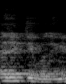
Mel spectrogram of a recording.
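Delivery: एडजेक्टिव low and soft, d silent; spoken-English एडजेक्टिव with silent d; correct pronunciation. Shown as a demonstration. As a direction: say एडजेक्टिव as ajective. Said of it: "एडजेक्टिव नहीं बोलेंगे".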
